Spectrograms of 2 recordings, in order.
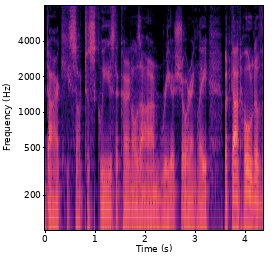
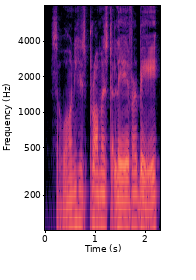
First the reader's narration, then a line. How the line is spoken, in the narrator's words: the colonel sighed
